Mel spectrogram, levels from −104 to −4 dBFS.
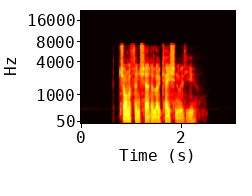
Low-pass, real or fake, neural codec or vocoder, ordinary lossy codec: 7.2 kHz; fake; codec, 16 kHz, 16 kbps, FunCodec, trained on Chinese and English, 50 frames a second; none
